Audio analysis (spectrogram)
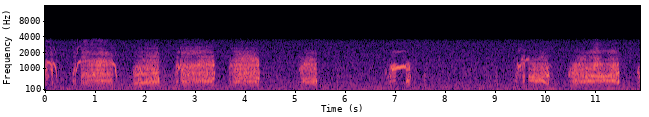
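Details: Recorded March 1, 2014, black bear Juliet from the Wildlife Research Institute research: loud, rough, pulsing bursts of about a second, repeated roughly once a second in runs with pauses, over steady background hiss.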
